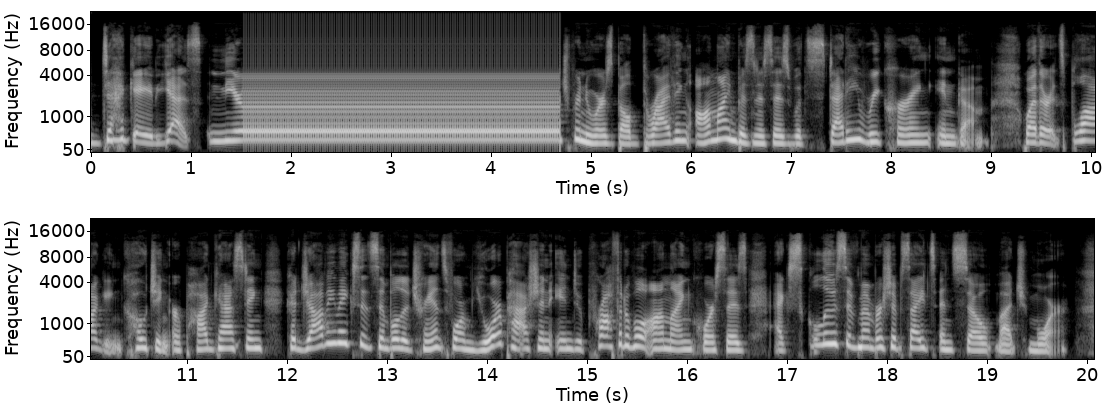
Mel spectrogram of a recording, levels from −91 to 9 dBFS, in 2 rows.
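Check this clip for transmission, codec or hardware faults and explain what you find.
One fault is present. From 1.52 to 4.68 s, a system hang loop occurs. A 23.22 ms piece repeats over a hundred times, fitting a 1024-sample buffer, giving a steady 43.1 Hz buzz.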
